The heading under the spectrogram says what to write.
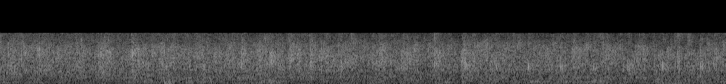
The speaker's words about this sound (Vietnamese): Xin mời các anh chị trong hội thiện nguyện ICAN. Và xin quý vị cho các anh chị một tràng pháo tay.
